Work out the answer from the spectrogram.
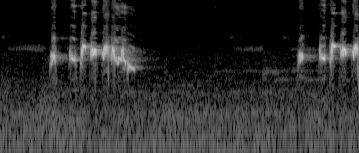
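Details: A decoy red-whiskered bulbul sings to call in wild birds: a rapid, cheerful chattering phrase of bright warbled notes, then the start of another after a short silence.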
